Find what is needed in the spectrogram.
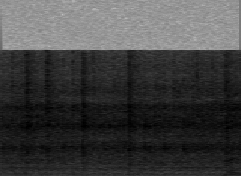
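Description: Steady low hum in the background, unchanging throughout, with a voice starting right at the end.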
